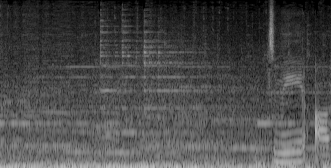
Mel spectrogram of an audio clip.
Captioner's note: bell ringing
